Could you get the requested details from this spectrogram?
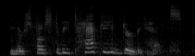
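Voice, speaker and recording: A woman with a Kentucky accent, at a fairly slow pace with ordinary pitch variation. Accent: Kentucky Southern. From Michigan until 15, then Kentucky. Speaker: crafter. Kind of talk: tutorial. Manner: casual, chatty.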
